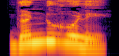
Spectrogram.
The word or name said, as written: ಗಂಡುಹೊಳೆ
